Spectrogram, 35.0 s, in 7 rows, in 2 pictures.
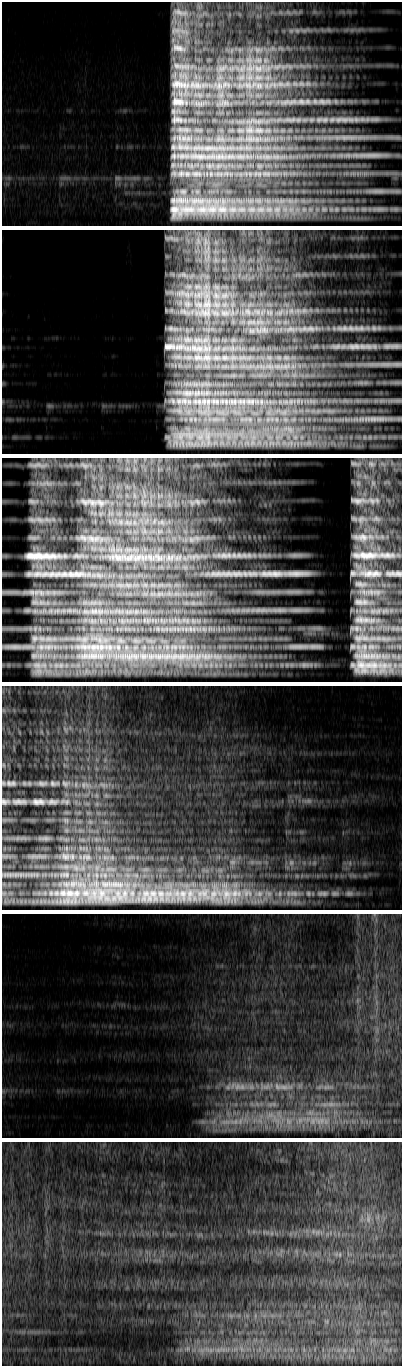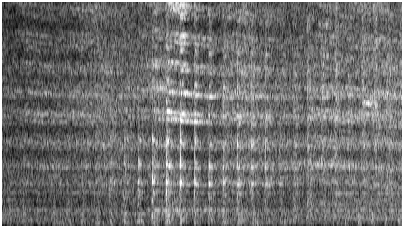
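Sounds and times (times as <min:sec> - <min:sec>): locomotive horn blasts: 0:02.1 - 0:05.3, 0:07.0 - 0:19.6, 0:22.4 - 0:25.7, 0:27.1 - 0:30.2
train wheels clattering over rail joints: 0:23.8 - 0:35.0.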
